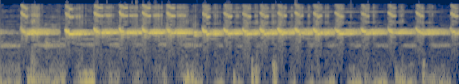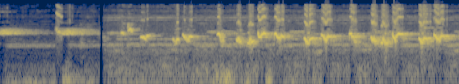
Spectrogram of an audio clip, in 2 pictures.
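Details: Trucukan lure song to make other trucuk birds sing back: a long fast trill of sharp high notes over background rumble, a pause, then a looser sequence of varied slurred chirps.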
